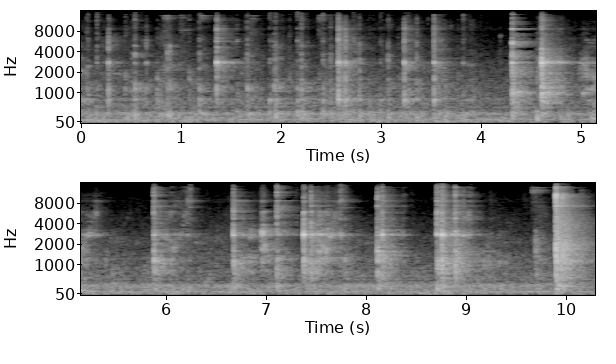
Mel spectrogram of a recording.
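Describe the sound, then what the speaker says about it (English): A fork stirring tincture ingredients in a glass jar, giving a series of sharp metallic clinks and taps at irregular intervals over a quiet background, with no speech. "Then I just take a fork or pretty much any kind and just mix it a little bit"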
